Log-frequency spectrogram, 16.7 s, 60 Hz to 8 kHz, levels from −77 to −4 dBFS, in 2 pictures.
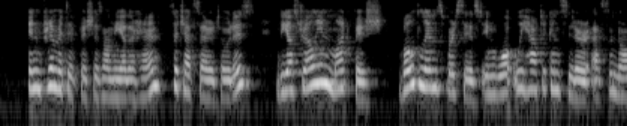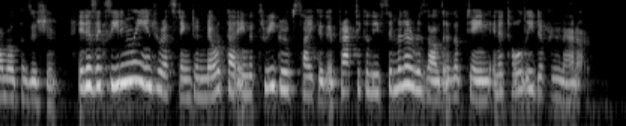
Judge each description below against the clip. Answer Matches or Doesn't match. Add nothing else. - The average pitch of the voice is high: Matches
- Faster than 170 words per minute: Matches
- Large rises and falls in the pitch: Matches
